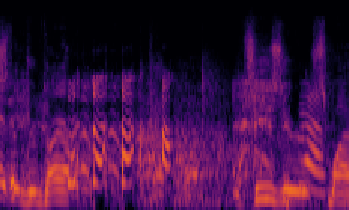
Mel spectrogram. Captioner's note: laughter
